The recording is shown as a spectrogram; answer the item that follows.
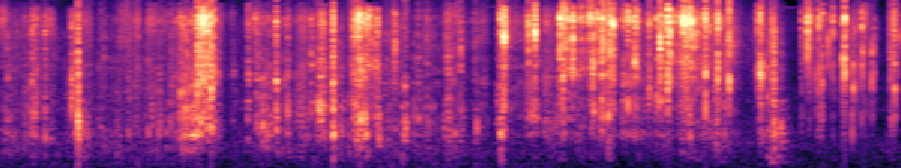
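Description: Hands handling and opening a small cardboard trading-card box and sliding out the card inside: rustling, scraping and crinkling of cardboard and wrapper, broken by many small clicks and taps.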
